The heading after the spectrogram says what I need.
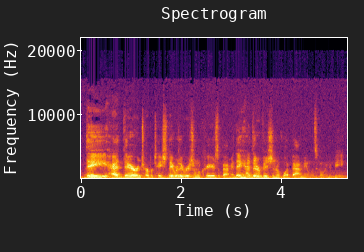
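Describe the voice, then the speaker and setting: A man's voice: medium pitch, expressive, quick pace, a bit bright. A man hosting a casual podcast chat about films, rambling and often restarting his sentences. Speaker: podcast host. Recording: distant mic with faint ambient noise.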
